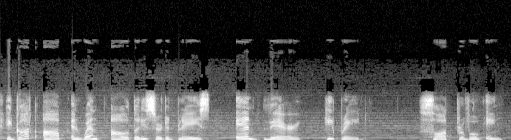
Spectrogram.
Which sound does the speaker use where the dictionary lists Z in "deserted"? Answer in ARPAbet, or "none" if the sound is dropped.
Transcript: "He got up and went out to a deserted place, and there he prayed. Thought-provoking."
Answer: S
